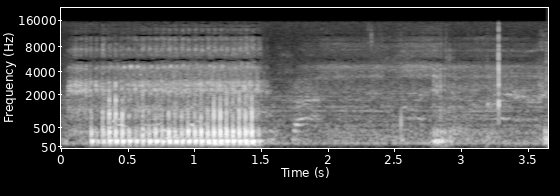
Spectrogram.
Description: And my wife thinks I am the one who snores....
